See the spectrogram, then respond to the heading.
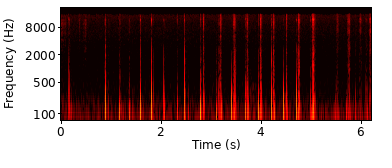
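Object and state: Dried gourd shell half, scratched.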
